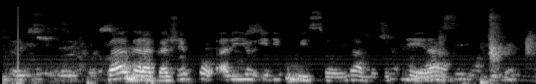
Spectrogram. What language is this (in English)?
Kinyarwanda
